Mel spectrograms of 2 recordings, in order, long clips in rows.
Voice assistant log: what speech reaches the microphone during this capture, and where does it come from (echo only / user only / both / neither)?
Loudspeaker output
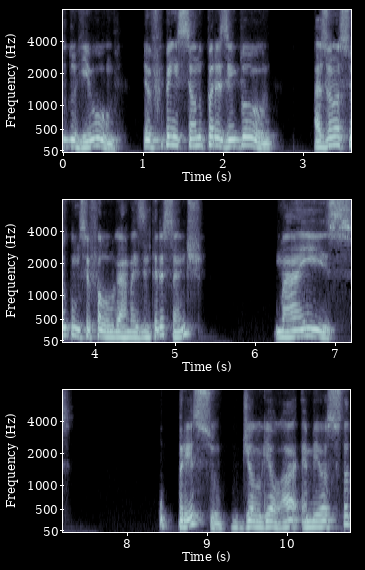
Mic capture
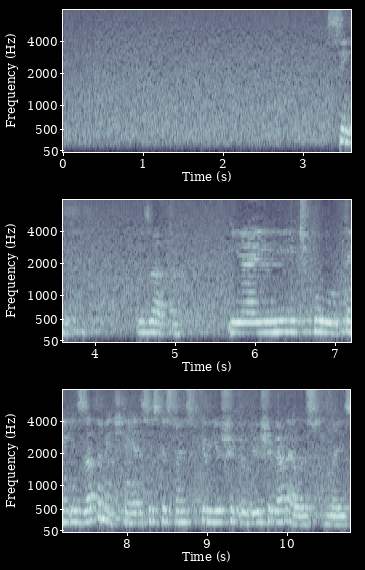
user only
